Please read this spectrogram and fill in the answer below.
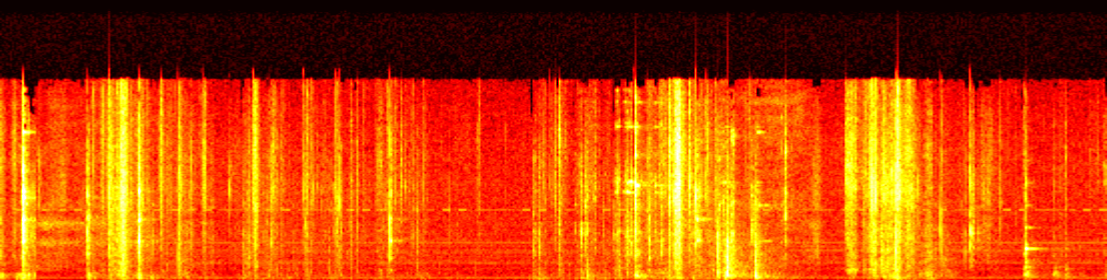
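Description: Irregular metallic clinks and clatter of a spanner on a screw-type brake piston compressor tool pushing a caliper piston back, and of the tool being taken off and the brake caliper handled.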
